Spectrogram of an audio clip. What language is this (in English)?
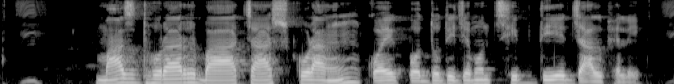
Bangla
